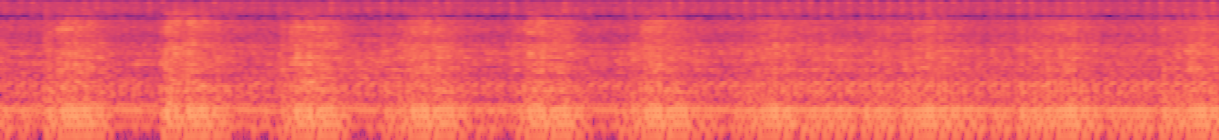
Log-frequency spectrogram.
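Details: Kubota diesel generator started after repair, with the air box off and a block-off board fitted, fuel pump jumpered: it settles into a steady, even chug about a hundred beats a minute with no knocks or misses, running healthy.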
